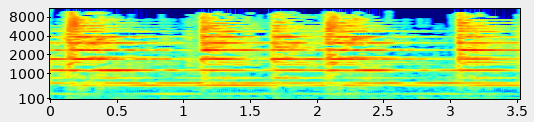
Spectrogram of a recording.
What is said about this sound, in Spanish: Ustedes, como yo, estamos acostumbrados a oír el sonido de las campanas, pero este sonido es especialmente importante ahora. Es el sonido de la libertad. En esos pueblos donde están tocando las campanas las tocan los cristianos, claro.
